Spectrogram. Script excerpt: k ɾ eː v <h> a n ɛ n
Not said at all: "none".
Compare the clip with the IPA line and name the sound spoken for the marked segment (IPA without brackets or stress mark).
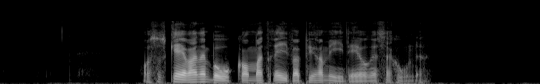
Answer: h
